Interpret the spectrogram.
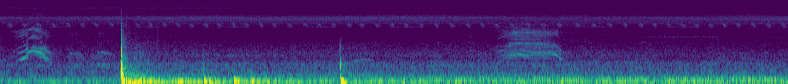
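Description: Aerial firework shells bursting: a sharp, loud bang about a second in, then a low rumble that carries on, and a second, smaller bang about two seconds later.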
